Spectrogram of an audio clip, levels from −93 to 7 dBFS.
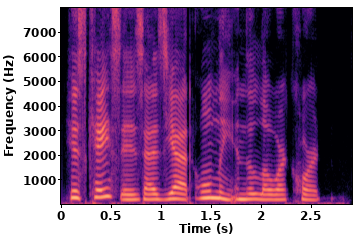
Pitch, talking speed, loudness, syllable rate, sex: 225 Hz, 205 wpm, -16 LUFS, 4.8 syllables/s, female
